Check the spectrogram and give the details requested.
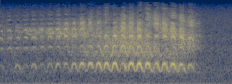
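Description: A Wilson's snipe gives a hollow, fluttering series of quick pulses, about a dozen per second. It swells slightly in pitch and loudness over two seconds, then fades.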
